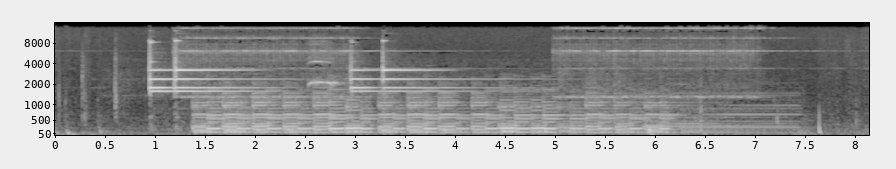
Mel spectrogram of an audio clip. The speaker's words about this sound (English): Oh, excuse me, Charlie, the phone.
